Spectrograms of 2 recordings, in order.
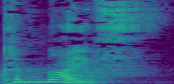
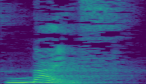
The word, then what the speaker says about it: knife: of k-n-o-w is no k is silent in the beginning initial position knife it is not connive it is knife our it is not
